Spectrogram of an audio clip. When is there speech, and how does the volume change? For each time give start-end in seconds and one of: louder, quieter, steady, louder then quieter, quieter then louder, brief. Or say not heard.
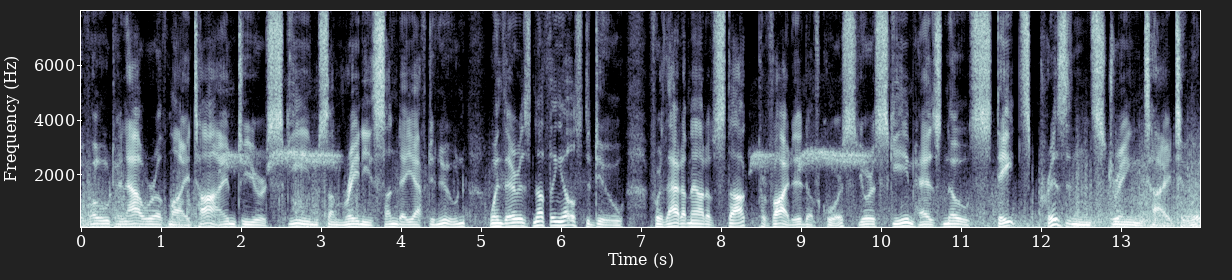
0.0-13.9 steady.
